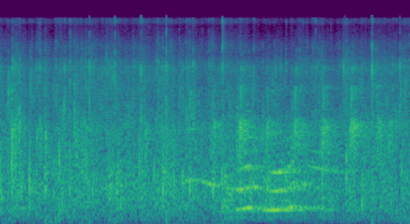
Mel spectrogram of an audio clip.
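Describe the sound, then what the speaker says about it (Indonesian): Steady applause from a group of schoolchildren, loud and continuous, with children's voices calling out underneath. "Tepuk tangan."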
